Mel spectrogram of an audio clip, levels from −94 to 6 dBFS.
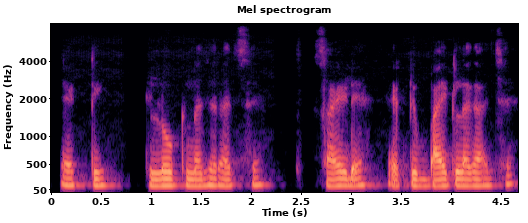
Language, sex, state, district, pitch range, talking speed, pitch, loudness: Bengali, male, West Bengal, Malda, 120-130 Hz, 140 wpm, 120 Hz, -19 LUFS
